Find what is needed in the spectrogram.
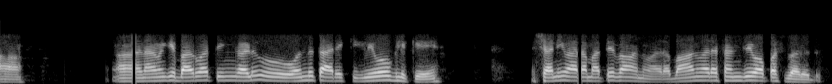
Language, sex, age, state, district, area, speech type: Kannada, male, 18-30, Karnataka, Dakshina Kannada, rural, conversation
